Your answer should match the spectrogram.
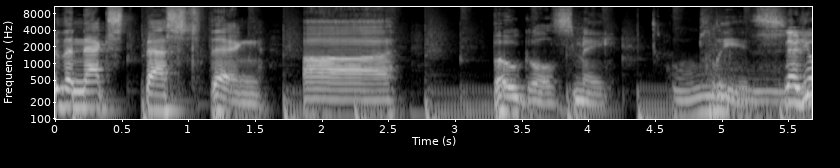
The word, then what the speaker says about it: Bogles: About Bogles versus Boggles. I This is the critical thing that the audience out there needs. Bogles. It's bogles. So, something boggles the mind. But a bogle is a little uh uh mythical creature, a little impish creature, and that is the Bogle. Also, Boggle is spelled differently and pronounced differently and means a different thing.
